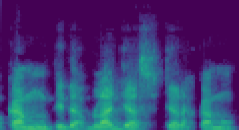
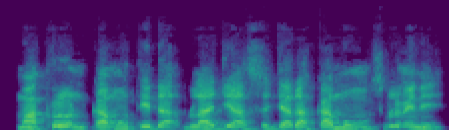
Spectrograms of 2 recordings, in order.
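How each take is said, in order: First: Said in the usual way. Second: Slightly raised, pressing rebuke on kamu; reproaching Macron. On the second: Retold or imitated. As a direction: press the charge home to Macron, stressing kamu. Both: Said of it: "kata Erdogan".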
